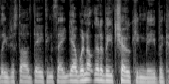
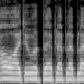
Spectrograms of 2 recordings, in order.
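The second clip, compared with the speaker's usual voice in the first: put-on male scream, higher; 5 semitones higher than usual. Retelling an aggressive man's reply: imitating a man screaming. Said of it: "he was screaming".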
